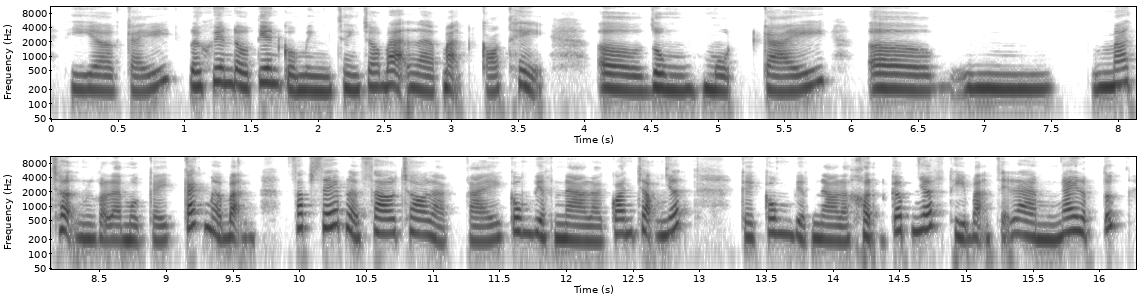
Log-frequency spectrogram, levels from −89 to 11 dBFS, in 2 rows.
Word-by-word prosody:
Thì, 205 -1 -2
ờ, 195 -1 -2
cái 210 - -3
lời 235 -1 +2
khuyên 275 +2 +1
đầu 235 -4 +3
tiên 270 +3 +2
của 200 -5 -1
mình 190 -1 +1
dành 205 -2 +1
cho 225 +2 -2
bạn 225 -2 +1
là 195 -3 -1
bạn 215 - 0
có 185 0 -4
thể, 250 -8 -2 0.4
ờ, 200 -3 +2
dùng 200 -2 +3
một 195 -3 +1 0.2
cái, 200 +8 0 0.3
ờ, 210 -1 +2 0.3
ừm, 210 -1 +2 0.4
ma 230 +5 +3
trận, 240 -9 +1
gọi 215 - -2
là, 200 - -1
một 200 -1 0
cái 195 0 -5
cách 365 +1 +3
mà 310 -10 +2
bạn 220 0 0 0.3
sắp 345 0 +1
xếp 355 +3 +3
làm 305 - +3
sao 265 +3 +3
cho 270 -1 0
là 205 -7 -2
cái 190 +2 -2
công 285 -2 +2
việc 240 -4 0
nào 200 -2 +2
là 190 - -1
quan 265 +8 +1
trọng 240 -1 +1
nhất, 335 +10 +2 0.4
cái 225 -2 -2
công 265 +1 -1
việc 225 -3 -2
nào 200 -2 +1
là 185 - -1
khẩn 225 +2 0
cấp 300 0 +1
nhất 335 +5 +4
thì 230 -4 0
bạn 215 0 -2
sẽ - - -7
làm 225 -5 +1
ngay 285 +4 +5
lập 275 - +1
tức. 335 +4 -1
215 Hz, 220 wpm, -22 LUFS, 200-265 Hz, 0.4 s, ngay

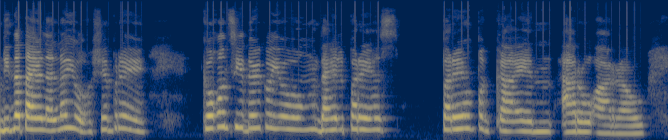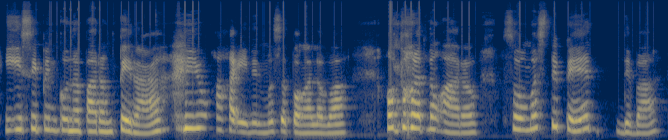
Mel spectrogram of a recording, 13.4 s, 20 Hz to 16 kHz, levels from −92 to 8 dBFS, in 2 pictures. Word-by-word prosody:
hindi 275 - +2
na 335 0 +7
tayo 305 -1 +7
lalayo 290 -2 0
siyempre 300 -3 -4 0.6
ko-consider 345 0 +1
ko 355 - -2
yung 310 -2 -3
dahil 295 +1 0
parehas 300 -1 -2 0.4
parehong 320 +2 +2
pagkain 255 -4 -3
araw-araw, 210 -4 -3 0.2
iisipin 300 0 -2
ko 285 - +2
na 270 - +4
parang 255 -1 +2
tira 250 -4 +3 0.2
yung 335 +1 +6
kakainin 250 -6 -1
mo 230 - -7
sa 260 +1 +1
pangalawa 220 -2 -1 0.3
o 345 0 +5
pangatlong 335 -3 +5
araw. 225 -1 -2 0.3
So, 310 -2 +1
mas 335 +3 -2
tipid, 320 -5 +1 0.2
di 235 -1 -5
ba? 215 0 -6
290 Hz, 140 wpm, -22 LUFS, 245-320 Hz, 0.6 s, na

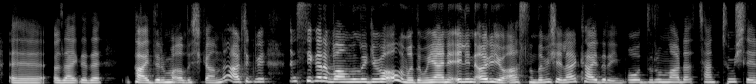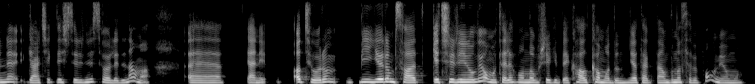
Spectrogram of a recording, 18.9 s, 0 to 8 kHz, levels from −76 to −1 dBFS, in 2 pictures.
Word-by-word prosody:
eee, 180 -2 0
özellikle 195 0 +1
de 195 -1 +1 0.4
kaydırma 215 -1 +5
alışkanlığı 205 +1 -2
artık 250 +2 +1
bir, 265 0 -3 0.3
hani, 320 - -5
sigara 325 -2 +3
bağımlılığı 250 0 +5
gibi 250 +2 +2
olmadı 210 -5 +4
mı? 205 +1 +2
Yani, 225 0 +6
elin 245 +2 +4
arıyor 250 -5 +6
aslında 215 0 +1
bir 245 - 0
şeyler 240 +2 +1
kaydırayım. 220 -7 -1
O 215 -2 -1
durumlarda 220 +1 -1
sen 225 -1 -4
tüm 255 +2 -6
işlerini 245 -1 -2
gerçekleştirdiğini 215 +2 -6
söyledin 200 -4 -5
ama, 220 -5 -6 0.5
eee, 190 -1 -5 0.3
yani, 205 +4 -4 0.3
atıyorum 240 +1 -1 0.3
bir 235 0 0
yarım 245 +3 +4
saat 210 -1 -1
geçirdiğin 225 0 +1
oluyor 280 +8 -1
mu 215 -2 -3
telefonla 210 -1 -2
bu - - -8
şekilde? 200 -3 -6
Kalkamadın 200 -4 -4
yataktan. 195 -1 -4
Buna 205 +1 -1
sebep 200 -3 -10
olmuyor 180 -6 -7
mu? 175 +1 -10
215 Hz, 145 wpm, -21 LUFS, 200-235 Hz, 0.5 s, Yani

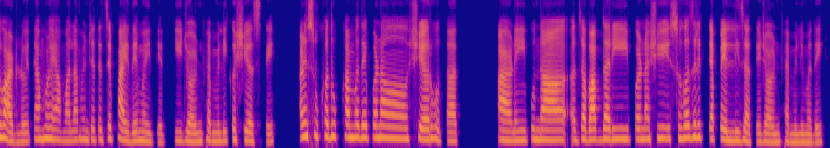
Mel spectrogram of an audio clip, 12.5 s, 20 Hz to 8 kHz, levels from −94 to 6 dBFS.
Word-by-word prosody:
वाढलोय 175 -8 +2
त्यामुळे 215 +1 +1
आम्हाला 195 -1 -3
म्हणजे 205 0 -4
त्याचे 210 +3 -3
फायदे 185 -5 +2
माहिती 175 -4 -3
आहेत, 155 - -7
की 185 -1 -5
जॉइंट 175 0 -1
फॅमिली 180 -1 -3
कशी 200 -1 -1
असते 170 -2 -3 0.4
आणि 260 +3 +5
सुखदुःखामध्ये 260 -3 +2
पण 245 0 +2
अ, 230 -2 +1
शेअर 210 -2 +2
होतात 180 -5 -2 0.6
आणि 195 -1 +2
पुन्हा 200 -1 +3
जबाबदारी 215 +1 +3
पण 215 0 0
अशी 225 +1 -1
सहजरित्या 240 -1 +1
पेलली 190 -3 +2
जाते 165 -3 -2
जॉइंट 160 -1 -1
फॅमिलीमध्ये. 160 -2 -3
200 Hz, 140 wpm, -24 LUFS, 180-225 Hz, 0.6 s, आणि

